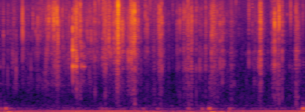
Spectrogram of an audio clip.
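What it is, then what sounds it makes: Foam bead clay. Purple foam-bead clay is squeezed in both hands with long dark nails and pulled apart. It gives a steady run of close crinkling, crunching and sticky tearing sounds over a low, constant rumble.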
